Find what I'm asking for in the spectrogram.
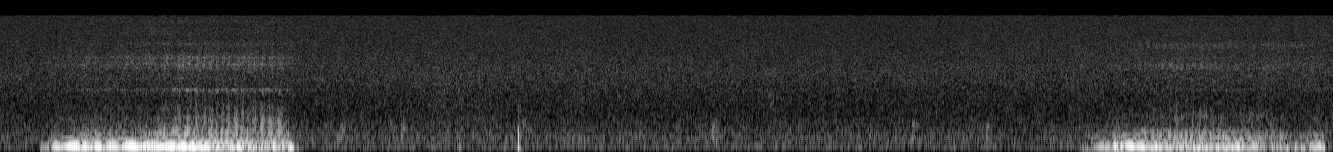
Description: old dog snoring in deep sleep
